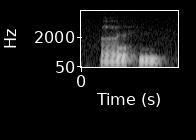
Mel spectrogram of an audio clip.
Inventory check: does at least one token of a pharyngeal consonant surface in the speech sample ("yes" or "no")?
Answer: yes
